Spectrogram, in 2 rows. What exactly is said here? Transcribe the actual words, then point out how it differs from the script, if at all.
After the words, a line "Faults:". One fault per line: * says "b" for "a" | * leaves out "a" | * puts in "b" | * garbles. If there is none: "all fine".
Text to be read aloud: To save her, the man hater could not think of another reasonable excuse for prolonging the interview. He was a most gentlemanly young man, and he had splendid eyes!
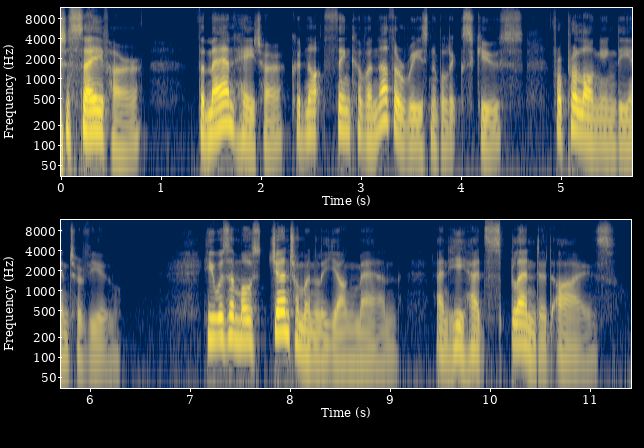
To save her, the man hater could not think of another reasonable excuse for prolonging the interview. He was a most gentlemanly young man, and he had splendid eyes!
Faults:
all fine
